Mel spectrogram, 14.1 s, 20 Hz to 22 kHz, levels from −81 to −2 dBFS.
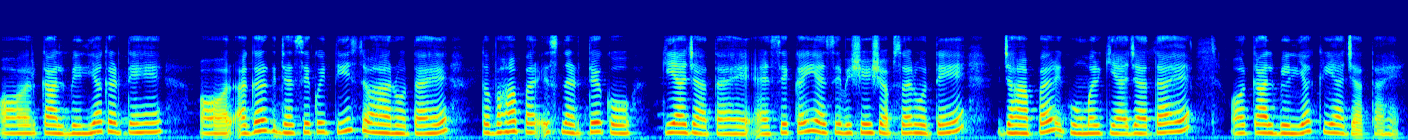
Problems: constant background noise, background conversations at intervals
